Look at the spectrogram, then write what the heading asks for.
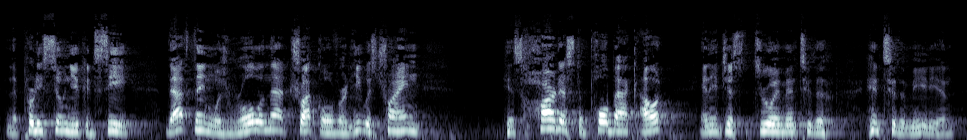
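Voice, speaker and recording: Man, husky voice pitched a bit high, casual rambling sermon delivery. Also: moderate pace, warm tone. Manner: folksy, rambling, repeats "okay?" for emphasis. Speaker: preacher.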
